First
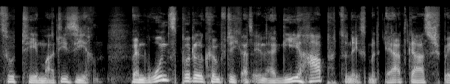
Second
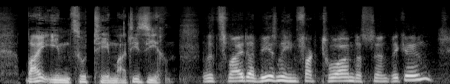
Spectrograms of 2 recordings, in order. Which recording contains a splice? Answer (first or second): second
